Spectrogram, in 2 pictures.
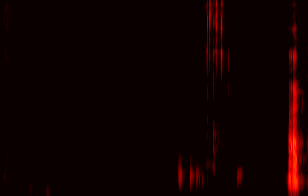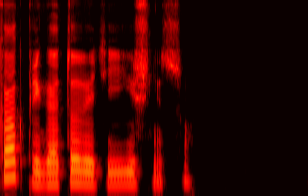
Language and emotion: Russian, sad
